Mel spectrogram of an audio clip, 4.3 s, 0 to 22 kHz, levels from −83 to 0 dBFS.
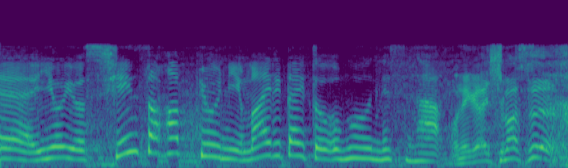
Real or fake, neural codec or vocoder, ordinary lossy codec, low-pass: fake; codec, 16 kHz, 16 kbps, FunCodec, trained on Chinese and English, 50 frames a second; none; 7.2 kHz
